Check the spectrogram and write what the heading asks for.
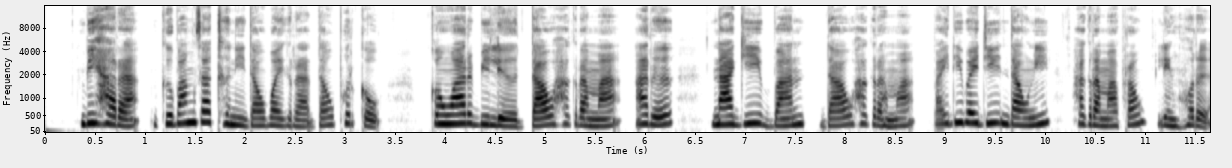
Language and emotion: Bodo, neutral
